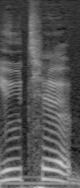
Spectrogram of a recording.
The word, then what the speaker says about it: YouTube: very very very wrong it should be youtube youtube you have to pop the tea pop the tea okay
